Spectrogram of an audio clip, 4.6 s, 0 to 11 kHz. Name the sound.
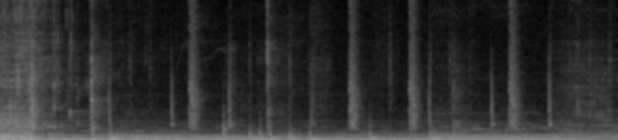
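water dripping from DeLonghi ECP3220 espresso machine group head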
